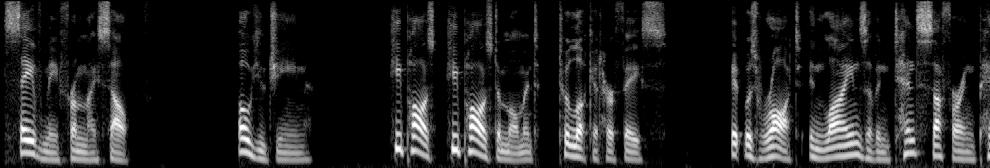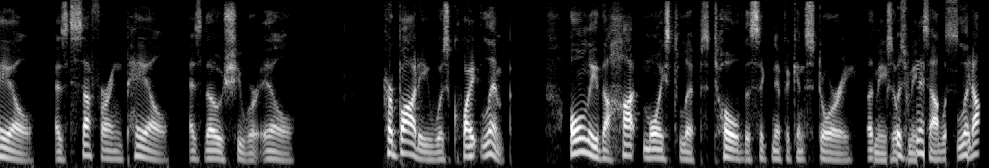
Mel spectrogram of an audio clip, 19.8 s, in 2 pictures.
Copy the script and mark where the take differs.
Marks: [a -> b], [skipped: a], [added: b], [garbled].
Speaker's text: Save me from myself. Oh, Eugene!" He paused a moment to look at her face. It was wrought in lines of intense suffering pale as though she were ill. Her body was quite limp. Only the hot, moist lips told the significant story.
Save me from myself. Oh, Eugene!" He paused [added: he paused] a moment to look at her face. It was wrought in lines of intense suffering pale as [added: suffering pale as] though she were ill. Her body was quite limp. Only the hot, moist lips told the significant story. [garbled]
